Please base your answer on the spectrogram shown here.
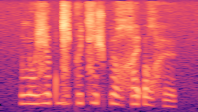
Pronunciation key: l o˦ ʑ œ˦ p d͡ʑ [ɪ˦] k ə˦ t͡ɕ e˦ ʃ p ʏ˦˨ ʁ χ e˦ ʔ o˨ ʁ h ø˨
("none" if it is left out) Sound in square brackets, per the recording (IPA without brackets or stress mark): ɪ˦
